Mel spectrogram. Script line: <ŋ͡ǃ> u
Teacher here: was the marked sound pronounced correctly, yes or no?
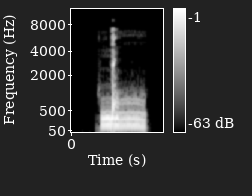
yes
